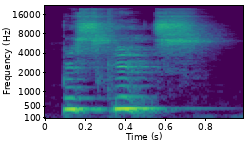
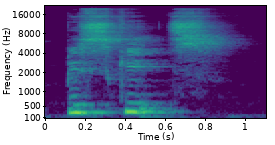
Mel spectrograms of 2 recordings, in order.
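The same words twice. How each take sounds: First: A sudden much higher, otherworldly repeat; high echoed answer. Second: Breathy whispered title, one word; whispered answer. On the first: Spirit guards repeating the title in a high voice. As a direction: sing it out high like a voice from beyond. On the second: Spirit guards answering in a hushed whisper. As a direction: hush it like a secret from beyond. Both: Pretend.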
